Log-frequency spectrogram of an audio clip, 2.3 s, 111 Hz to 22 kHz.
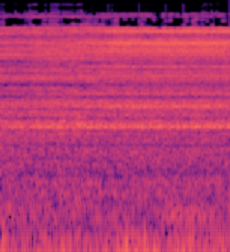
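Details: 2007 Freightliner Columbia with a Series 60 Detroit, air pressure above 100 psi, engine off, ignition on. Steady sharp hiss of air escaping through the fan clutch hub: failed fan clutch hub, air leak.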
